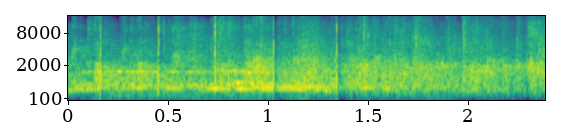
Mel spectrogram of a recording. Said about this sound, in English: Everybody point at the tech team in the sound booth and cheer for them.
